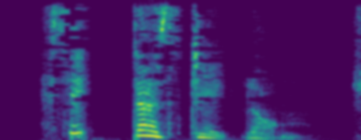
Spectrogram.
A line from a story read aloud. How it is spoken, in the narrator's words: she said crossly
